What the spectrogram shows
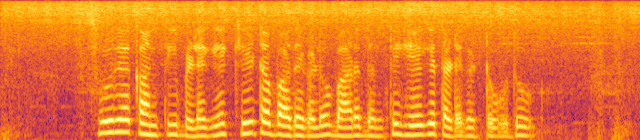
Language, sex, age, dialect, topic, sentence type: Kannada, female, 18-24, Coastal/Dakshin, agriculture, question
